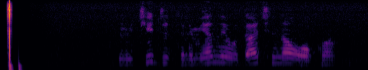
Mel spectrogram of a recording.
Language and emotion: Russian, neutral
